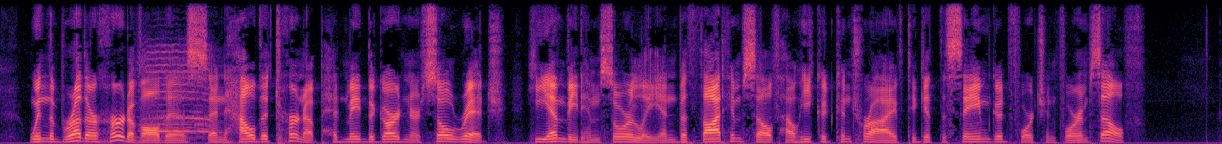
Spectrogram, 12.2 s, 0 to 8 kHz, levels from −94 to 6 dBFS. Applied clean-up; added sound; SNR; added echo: none; Livestock, farm animals, working animals; 11 dB; none.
